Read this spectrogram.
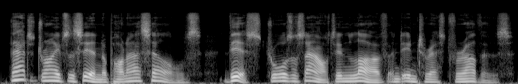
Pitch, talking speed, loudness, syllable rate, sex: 130 Hz, 185 wpm, -18 LUFS, 4.8 syllables/s, male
